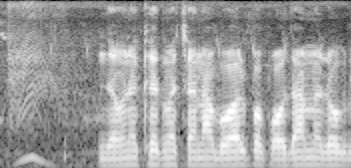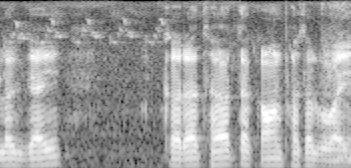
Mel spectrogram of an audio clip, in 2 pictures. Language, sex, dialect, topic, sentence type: Bhojpuri, male, Western, agriculture, question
